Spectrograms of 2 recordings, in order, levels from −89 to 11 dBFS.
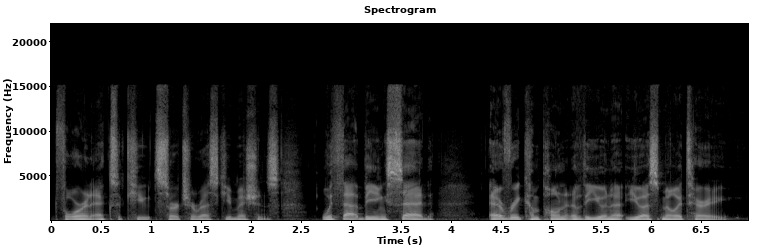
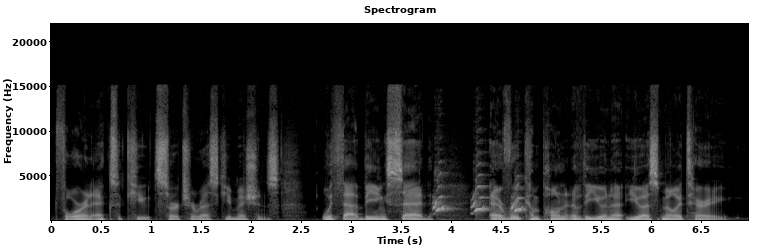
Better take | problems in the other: first | dog barking; noticeable; at 4 s; peak 3 dB below the speech

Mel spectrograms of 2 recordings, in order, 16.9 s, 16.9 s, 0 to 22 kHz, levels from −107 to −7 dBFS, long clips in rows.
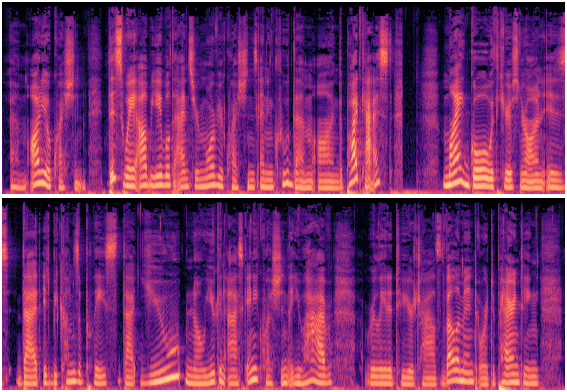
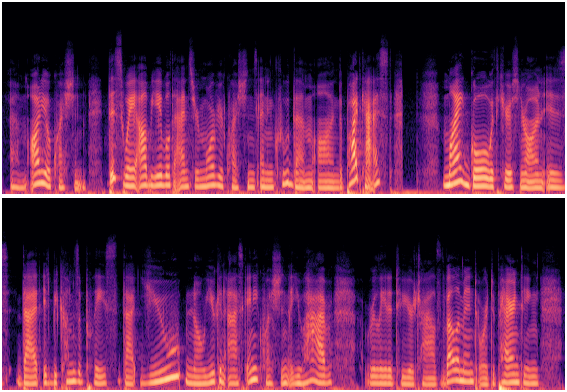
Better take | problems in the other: first | muffled; very; fading above 2.5 kHz

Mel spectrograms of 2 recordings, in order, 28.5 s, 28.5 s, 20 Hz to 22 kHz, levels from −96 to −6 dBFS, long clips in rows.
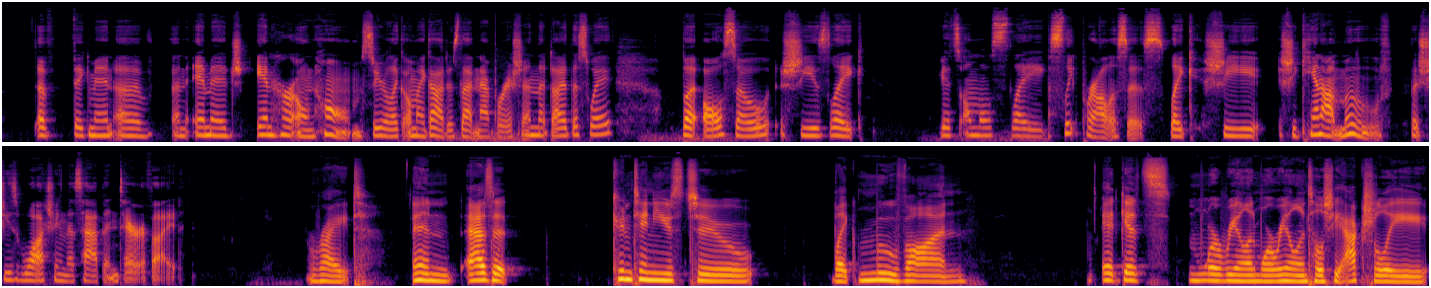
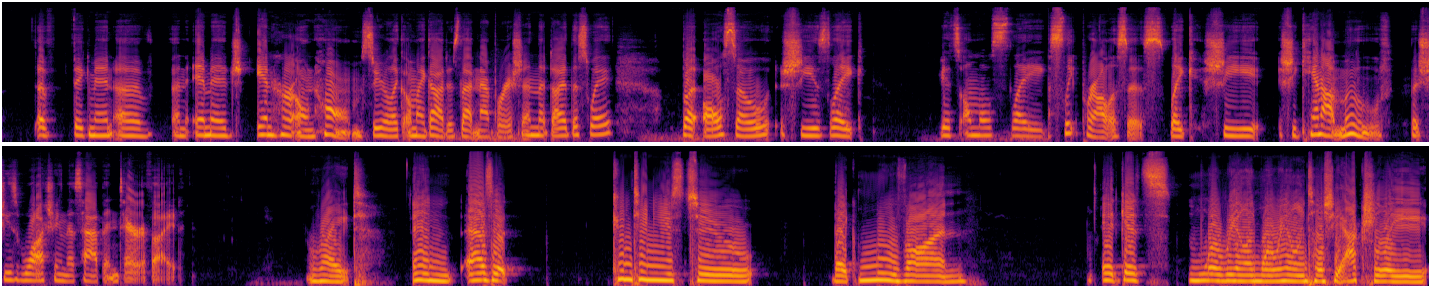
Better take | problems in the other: first | distortion; heavy; 6 dB below the speech

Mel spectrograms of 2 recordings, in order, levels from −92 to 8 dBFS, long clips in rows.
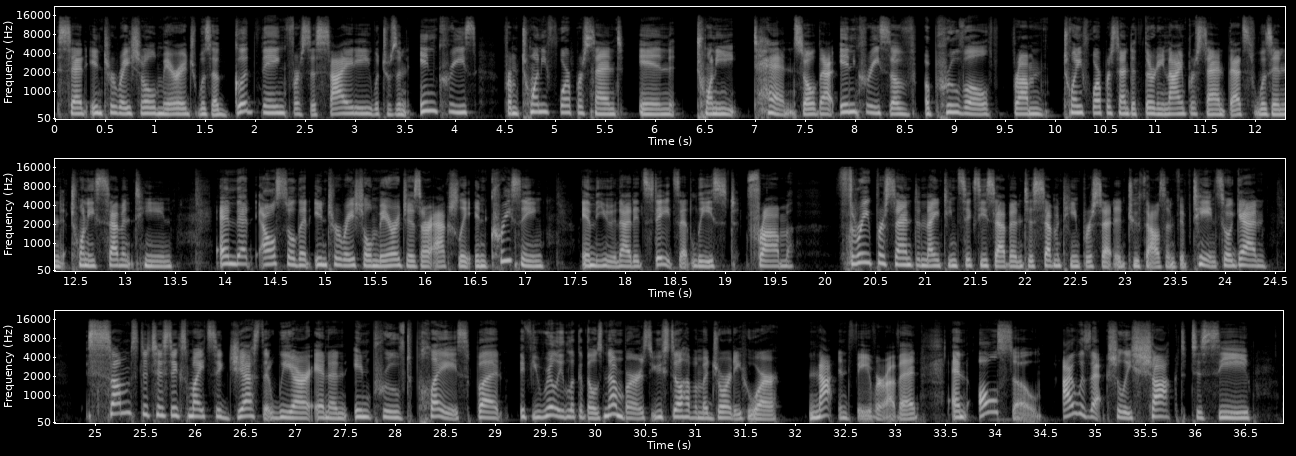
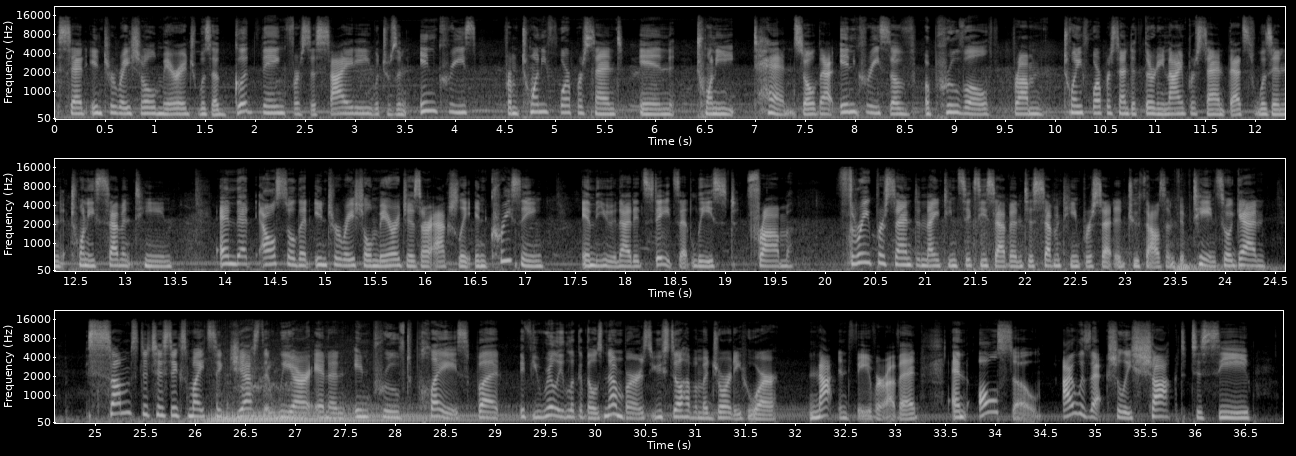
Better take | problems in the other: first | traffic noise; noticeable; throughout; 15 dB below the speech

